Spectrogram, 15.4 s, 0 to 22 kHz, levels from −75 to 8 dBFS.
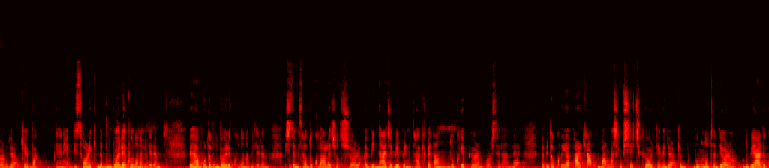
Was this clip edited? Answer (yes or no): no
